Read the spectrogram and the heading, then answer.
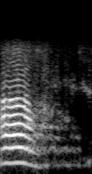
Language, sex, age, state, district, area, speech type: Odia, female, 45-60, Odisha, Angul, rural, conversation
